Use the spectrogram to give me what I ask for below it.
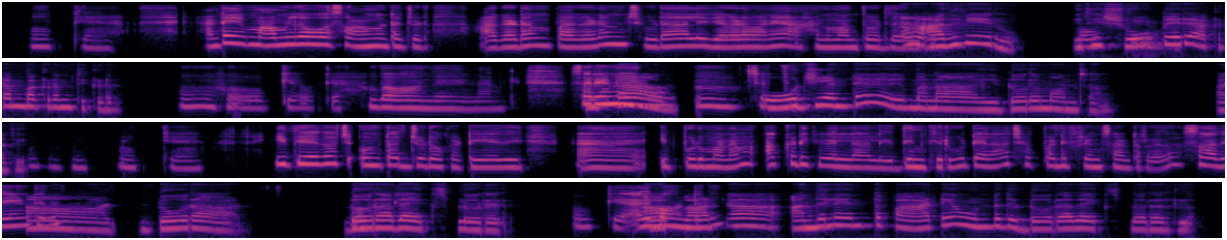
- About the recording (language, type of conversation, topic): Telugu, podcast, మీ చిన్నప్పటి జ్ఞాపకాలను వెంటనే గుర్తుకు తెచ్చే పాట ఏది, అది ఎందుకు గుర్తొస్తుంది?
- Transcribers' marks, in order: singing: "అగడం పగడం, చూడాలి జగడం"; in English: "షో"; in English: "సాంగ్"; in English: "రూట్"; in English: "సో"; other background noise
